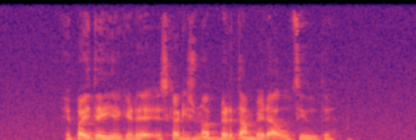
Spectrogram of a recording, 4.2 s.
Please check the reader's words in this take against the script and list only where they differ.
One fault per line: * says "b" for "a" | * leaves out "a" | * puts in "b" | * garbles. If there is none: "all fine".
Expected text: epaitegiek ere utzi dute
* puts in "eskakizuna bertan behera"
